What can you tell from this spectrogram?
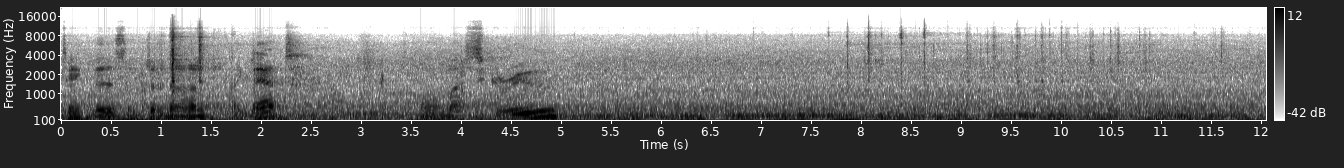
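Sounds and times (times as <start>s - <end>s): low background hum: 0.0s - 12.0s
hand tools clicking on plastic: 7.8s - 11.7s.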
